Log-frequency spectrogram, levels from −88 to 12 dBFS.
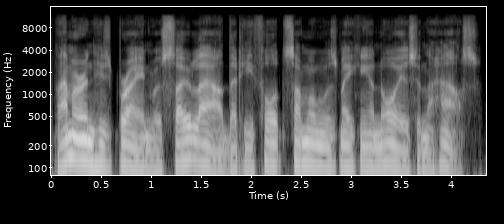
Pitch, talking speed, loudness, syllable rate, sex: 95 Hz, 275 wpm, -17 LUFS, 5.9 syllables/s, male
